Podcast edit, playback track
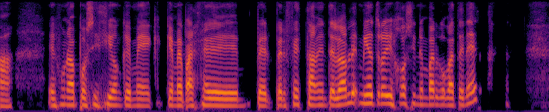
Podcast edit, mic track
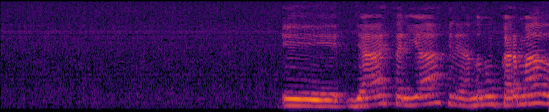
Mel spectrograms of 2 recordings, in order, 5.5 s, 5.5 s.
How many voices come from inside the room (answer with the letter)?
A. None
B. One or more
B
